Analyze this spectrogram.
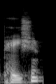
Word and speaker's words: patient: With patient, we see t i e making the shh sound. patient. The first syllable is a long a like day and pay.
